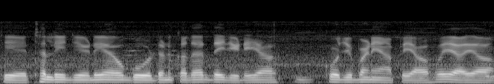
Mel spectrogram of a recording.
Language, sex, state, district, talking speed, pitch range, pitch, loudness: Punjabi, male, Punjab, Kapurthala, 180 wpm, 100-110 Hz, 105 Hz, -17 LUFS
